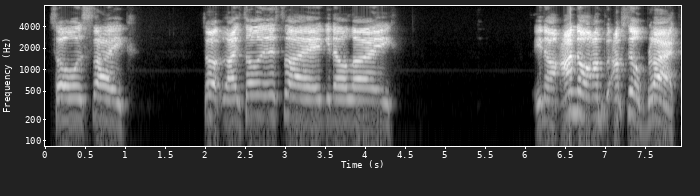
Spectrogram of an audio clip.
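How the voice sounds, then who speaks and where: A man's voice: sits high, fairly even intonation, slow, long pauses, sharp tone. A man in his thirties from the United States giving outspoken, repetitive, sweary commentary in a casual reaction video. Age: 30s.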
